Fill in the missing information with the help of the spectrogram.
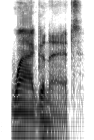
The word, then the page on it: wagonette: British English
